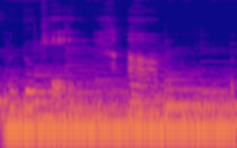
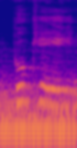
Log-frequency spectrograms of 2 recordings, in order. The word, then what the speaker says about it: Bucket: Hyacinth Bouquet. Bouquet, not as in the flowers, but it's spelled Bucket. But because she's so, extra, she pronounces it bouquet.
